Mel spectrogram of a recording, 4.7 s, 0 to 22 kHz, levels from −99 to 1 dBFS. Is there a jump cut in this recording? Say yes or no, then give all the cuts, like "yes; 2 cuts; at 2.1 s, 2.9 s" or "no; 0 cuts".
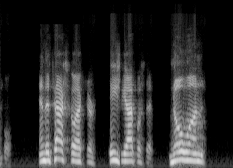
yes; 1 cut; at 2.4 s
